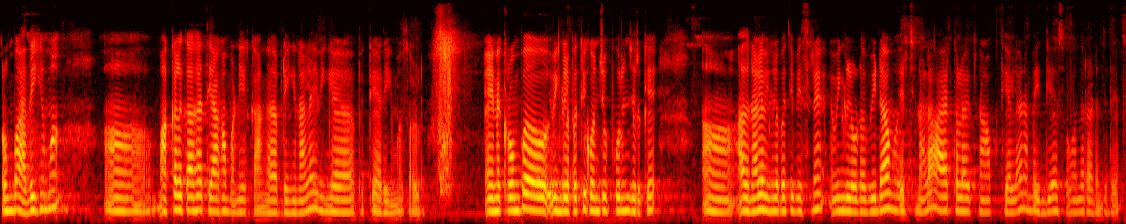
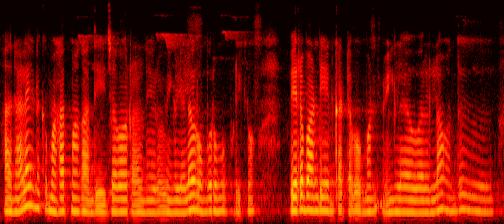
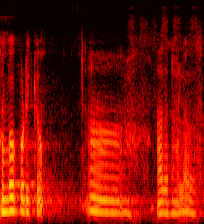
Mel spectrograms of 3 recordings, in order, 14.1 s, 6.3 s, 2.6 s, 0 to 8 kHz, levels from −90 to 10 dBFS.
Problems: none marked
